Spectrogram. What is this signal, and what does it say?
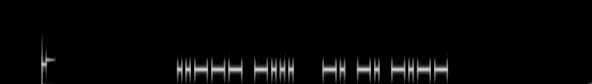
Morse code, heard as a keyed tone, about 28 wpm, 700 Hz. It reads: 2B NNY
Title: Field Day Exchanges Encore - 28wpm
